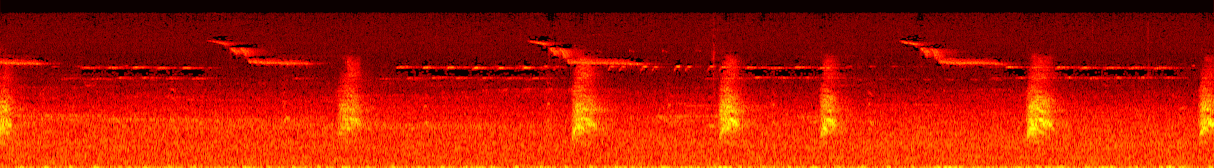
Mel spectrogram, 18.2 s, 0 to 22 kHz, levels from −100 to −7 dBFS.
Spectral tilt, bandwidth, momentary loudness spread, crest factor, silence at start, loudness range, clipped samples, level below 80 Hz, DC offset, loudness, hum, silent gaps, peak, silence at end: -3 dB/octave; 16 kHz; 14 LU; 22 dB; 0 s; 8 LU; under 0.1%; -50 dBFS; under 0.1%; -40 LUFS; none; none; -18 dBFS; 0 s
